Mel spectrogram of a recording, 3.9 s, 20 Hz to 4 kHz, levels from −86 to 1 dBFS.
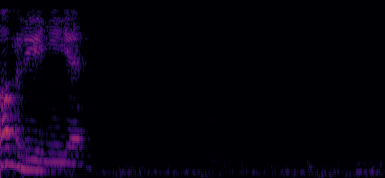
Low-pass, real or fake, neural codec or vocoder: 3.6 kHz; real; none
